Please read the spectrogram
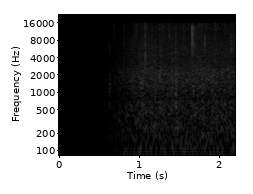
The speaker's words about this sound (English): Oh dear, it's raining again. Look at all that rain.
